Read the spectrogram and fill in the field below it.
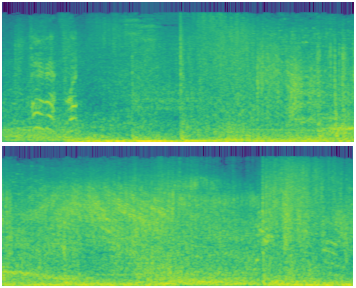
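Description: An explosion booms with a deep rumble and falling debris.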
